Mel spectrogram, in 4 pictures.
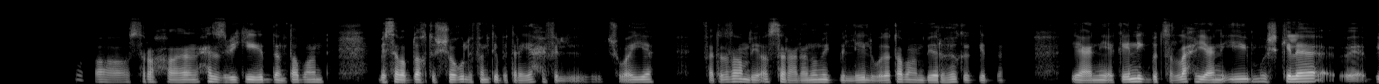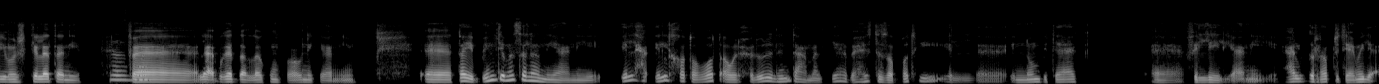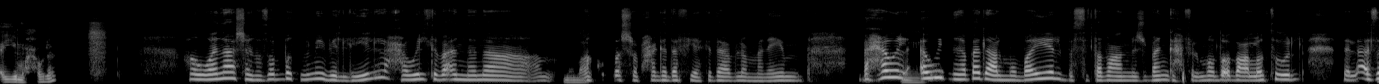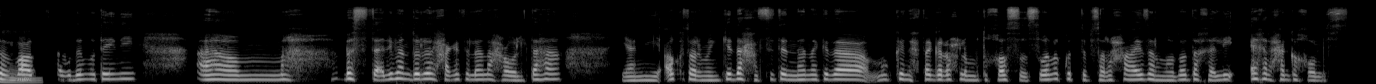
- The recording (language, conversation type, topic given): Arabic, advice, إزاي القيلولات المتقطعة بتأثر على نومي بالليل؟
- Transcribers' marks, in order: other noise; tapping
